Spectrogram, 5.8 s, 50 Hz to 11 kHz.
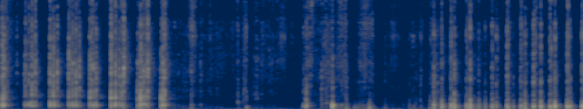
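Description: Fingertips and nails tap and scratch the sides of a small, hollow white cardboard phone box, producing a rapid series of short, dry, hollow knocks centered in the midrange around 390 Hz. A quieter patch of soft scratching and sparse taps in the middle gives way to a dense run of taps again toward the end.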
